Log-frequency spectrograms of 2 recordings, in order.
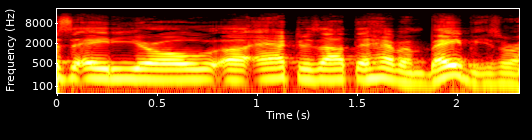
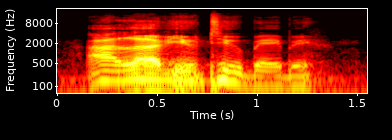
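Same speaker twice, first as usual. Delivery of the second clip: gruff, rough, angry-sounding voice. Imitating an elderly father who says loving things but sounds angry. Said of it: "it sounds angry".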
